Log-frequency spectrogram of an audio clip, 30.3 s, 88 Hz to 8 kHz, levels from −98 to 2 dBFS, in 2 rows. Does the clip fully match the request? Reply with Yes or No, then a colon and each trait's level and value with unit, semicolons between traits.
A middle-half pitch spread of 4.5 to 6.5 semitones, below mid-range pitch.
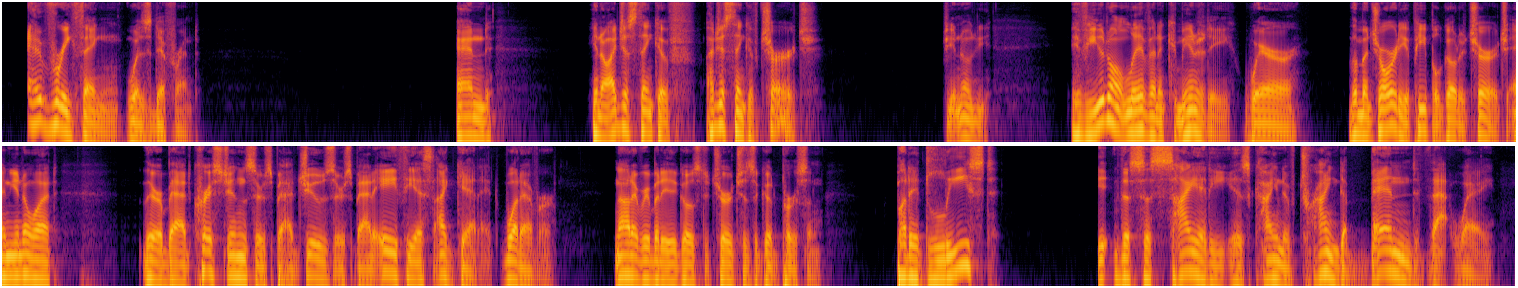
Yes: wide, 5.6 semitones; low, 105 Hz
